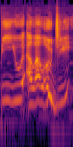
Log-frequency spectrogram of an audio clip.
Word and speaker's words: Bullog: It's spelled b u l l o g.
